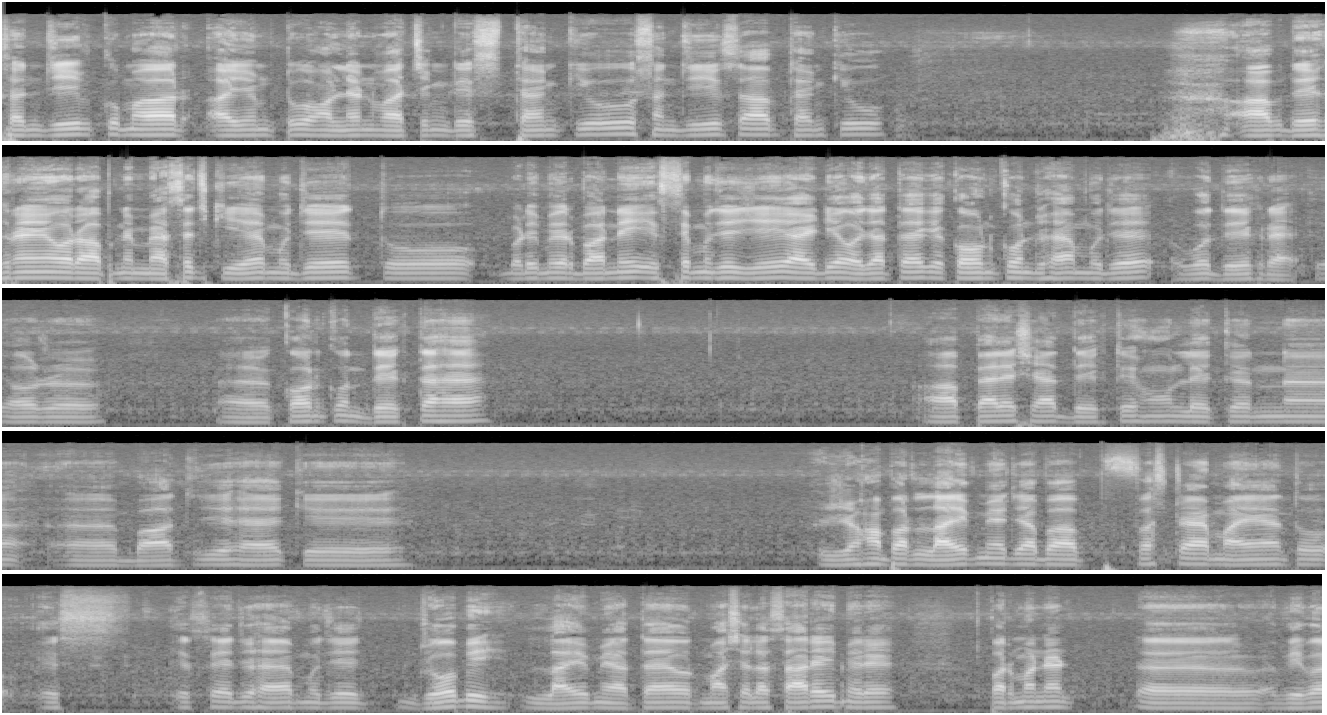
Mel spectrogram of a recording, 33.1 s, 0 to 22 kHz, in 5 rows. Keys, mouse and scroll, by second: 6.0-10.0 alt+drag, 12.0 space, 16.0-18.0 drag, 18.0 space, 20.0-24.0 drag, 24.0 space, 30.0-32.0 drag, 32.0 space, 32.3-33.0 ctrl+drag.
